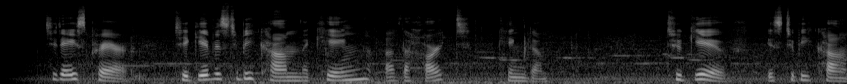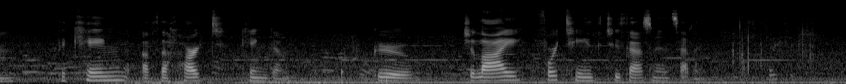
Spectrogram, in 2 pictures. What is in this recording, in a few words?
Poem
